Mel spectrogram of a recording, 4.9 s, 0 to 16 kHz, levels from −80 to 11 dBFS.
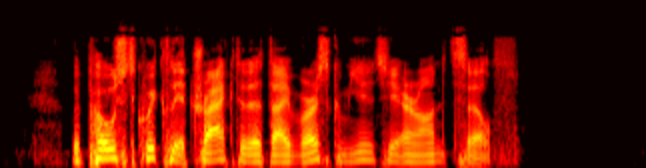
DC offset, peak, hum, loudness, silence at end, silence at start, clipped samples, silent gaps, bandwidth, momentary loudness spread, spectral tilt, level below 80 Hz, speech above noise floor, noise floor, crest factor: under 0.1%; -2 dBFS; none; -20 LUFS; 1.2 s; 0.55 s; under 0.1%; none; 9.4 kHz; 12 LU; -5 dB/octave; -46 dBFS; over 70 dB; under -90 dBFS; 20 dB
